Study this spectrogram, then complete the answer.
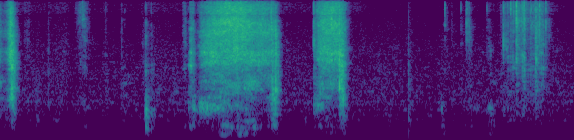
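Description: Paint being scraped across paper with a scraper tool at a paint party: a couple of loud, sustained rasping strokes, with lighter scratchy scrapes before and after, close up and without talk.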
